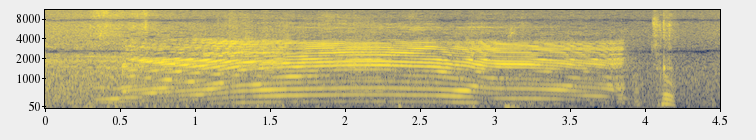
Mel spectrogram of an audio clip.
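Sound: red deer stag bellowing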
